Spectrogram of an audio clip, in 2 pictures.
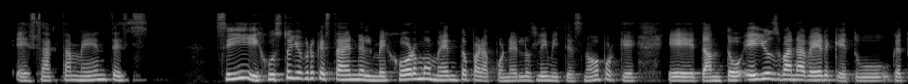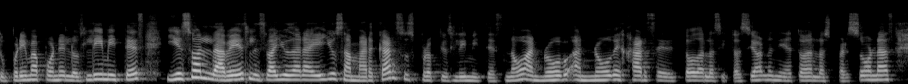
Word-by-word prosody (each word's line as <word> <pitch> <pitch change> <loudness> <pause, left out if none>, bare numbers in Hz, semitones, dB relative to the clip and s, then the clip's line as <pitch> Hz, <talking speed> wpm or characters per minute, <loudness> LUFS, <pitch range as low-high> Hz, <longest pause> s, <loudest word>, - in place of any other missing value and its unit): Exactamente. 195 +5 -2
S 200 +1 -9 0.7
sí, 265 +5 +3
y 195 - +5
justo 235 +7 0
yo 285 -2 +3
creo 275 0 0
que 270 - 0
está 235 -3 +3
en 225 0 +4
el 210 -3 +3
mejor 195 +6 +3
momento 215 -4 +1
para 185 -4 -2
poner 170 +1 -3
los 185 -1 -3
límites, 175 -5 -3
¿no? 200 +5 -1
Porque, 200 -7 -5 0.3
eh, 175 -1 +2
tanto 180 +3 +2
ellos 240 +3 +4
van 225 -1 +4
a 210 - +4
ver 200 +1 +2
que 170 -4 -2
tu 170 +2 -4
que 175 -1 -3
tu 170 -1 -9
prima 205 +4 0
pone 205 -1 0
los 180 -1 -2
límites. 230 +2 +1 0.2
Y 225 +2 +2
eso 255 +6 +3
a - - +6
la 230 -9 +5
vez 220 +5 +4
les 225 -3 -2
va - - +5
a - - +4
ayudar 215 0 +2
a 210 - +1
ellos 235 +4 -1
a 200 - +2
marcar 185 +10 0
sus 235 -4 -10
propios 185 -4 -7
límites, 175 -3 -5
¿no? 190 +7 -1
A 220 - +2
no 195 +3 0
a 215 -1 -2
no 195 +2 0
dejarse 205 -3 -3
de 170 -2 -7
todas 185 +1 -2
las 175 -1 -5
situaciones, 200 +7 -6
ni 190 - -5
de 170 - -9
todas 180 +1 -4
las 170 -1 -8
personas, 210 +7 -3
200 Hz, 210 wpm, -23 LUFS, 180-220 Hz, 0.7 s, a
